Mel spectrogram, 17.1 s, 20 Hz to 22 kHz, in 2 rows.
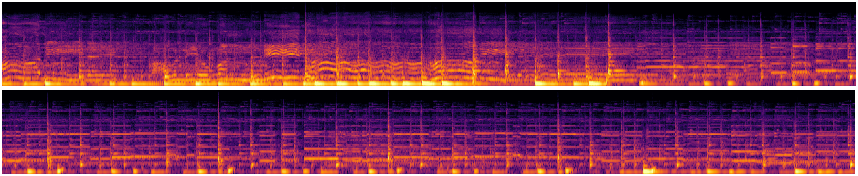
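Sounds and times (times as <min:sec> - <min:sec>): hand drums beating: 0:00.0 - 0:17.0.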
